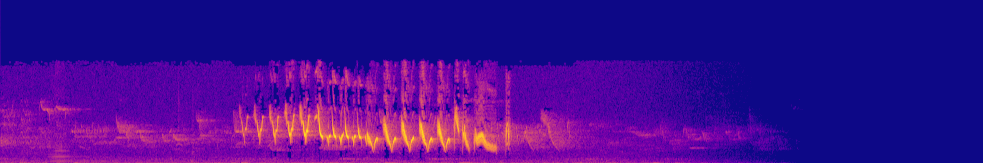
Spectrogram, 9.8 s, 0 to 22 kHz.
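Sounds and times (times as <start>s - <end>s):
Common chaffinch song: 0.0s - 7.9s.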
